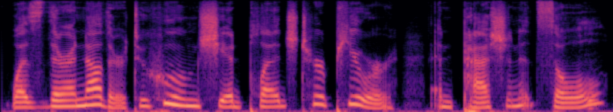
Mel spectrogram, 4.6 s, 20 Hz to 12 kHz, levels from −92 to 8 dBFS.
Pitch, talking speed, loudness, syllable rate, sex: 190 Hz, 170 wpm, -18 LUFS, 4.8 syllables/s, female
